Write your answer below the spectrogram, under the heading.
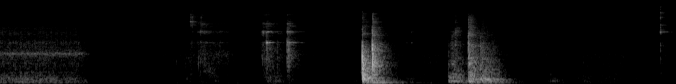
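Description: Stainless cream siphon, used for rapid infusion, hissing as pressurised gas and liquid spray out of its nozzle, cutting off about a second in. Then come a few metal knocks and clinks as the siphon head is unscrewed and set down on the counter, the loudest knock near the middle.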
